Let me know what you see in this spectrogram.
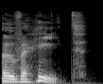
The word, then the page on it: overheat: British English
